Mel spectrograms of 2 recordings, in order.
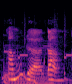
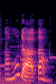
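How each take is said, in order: First: It is said as a question. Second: It is said in an angry tone. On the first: "kayak nanya gitu" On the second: "kalau nada marah kayak kamu datang"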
